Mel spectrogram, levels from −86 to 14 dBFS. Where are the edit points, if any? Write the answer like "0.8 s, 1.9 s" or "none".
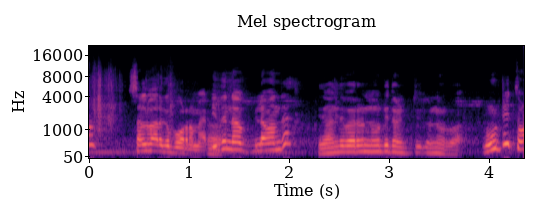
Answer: none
